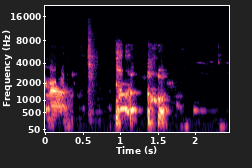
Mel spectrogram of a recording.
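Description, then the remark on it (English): A voice strains briefly, then two raspy coughs break out in quick succession, followed by a faint throat-clearing rasp and quiet breathy sounds. “I'm already coughing.”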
